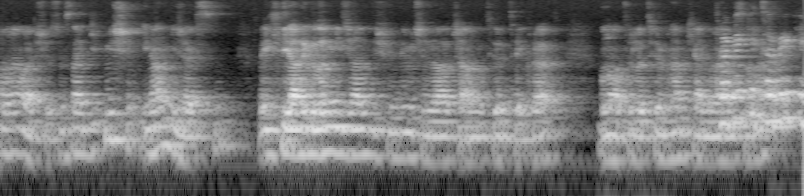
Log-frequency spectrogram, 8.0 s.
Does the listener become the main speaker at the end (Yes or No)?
Yes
